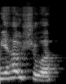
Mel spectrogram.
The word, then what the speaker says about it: Yahushua: A lot of times I call him yahushua because that's how you say his name in Hebrew and I can go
